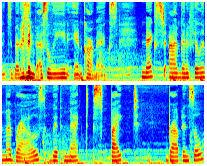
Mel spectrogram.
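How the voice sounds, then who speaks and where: Music plays in the background as a woman speaks at a very slow pace. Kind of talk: makeup tutorial voiceover. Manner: low energy.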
